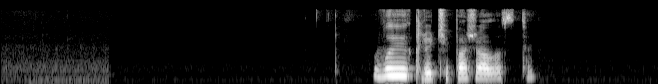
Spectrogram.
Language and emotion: Russian, sad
